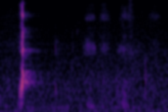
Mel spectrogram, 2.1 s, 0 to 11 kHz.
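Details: An 11-week-old baby makes a pooping face with hiccups: a single sharp, brief hiccup, followed by quiet soft sounds.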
